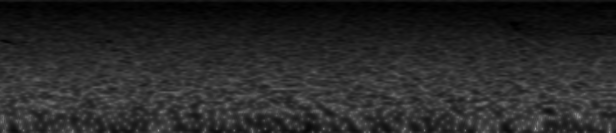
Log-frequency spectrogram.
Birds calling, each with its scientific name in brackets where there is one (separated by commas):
Mountain Chickadee (Poecile gambeli), American Robin (Turdus migratorius)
